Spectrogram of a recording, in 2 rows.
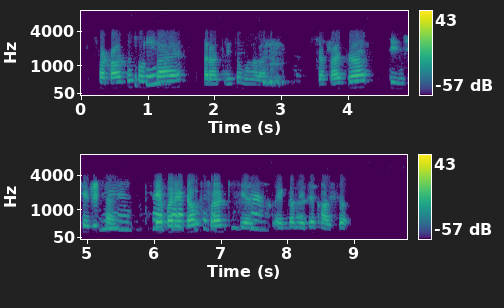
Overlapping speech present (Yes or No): Yes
